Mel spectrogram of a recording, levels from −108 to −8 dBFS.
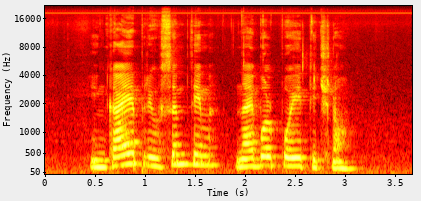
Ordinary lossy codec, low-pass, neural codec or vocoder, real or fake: none; none; none; real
